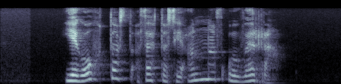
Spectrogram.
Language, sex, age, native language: Icelandic, female, 50-59, Icelandic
